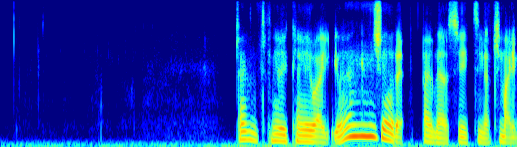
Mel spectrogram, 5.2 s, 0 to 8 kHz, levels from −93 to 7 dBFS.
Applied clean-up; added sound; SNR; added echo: neural diffusion model UNIVERSE++.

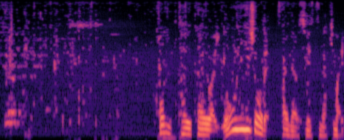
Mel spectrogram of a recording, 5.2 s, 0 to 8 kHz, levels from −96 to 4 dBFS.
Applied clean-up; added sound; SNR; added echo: classical method spectral subtraction.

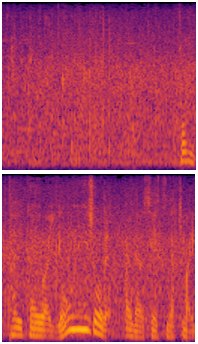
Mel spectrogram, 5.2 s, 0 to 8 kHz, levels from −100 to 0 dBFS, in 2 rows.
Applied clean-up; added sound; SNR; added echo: none; none; none; none.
